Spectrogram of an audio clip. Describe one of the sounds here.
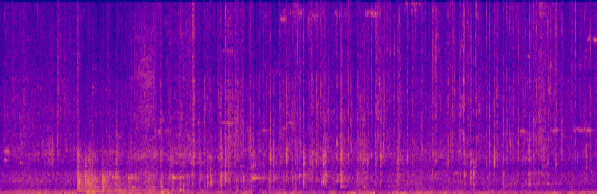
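Metal cans crunch and tear between shredder blades.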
